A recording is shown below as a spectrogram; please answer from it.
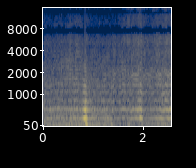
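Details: Honey bees at a hive while honey supers are being placed in 2022; a steady low droning hum with one sharp knock from handling.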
